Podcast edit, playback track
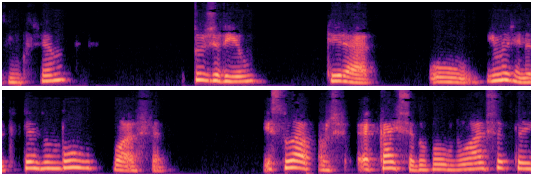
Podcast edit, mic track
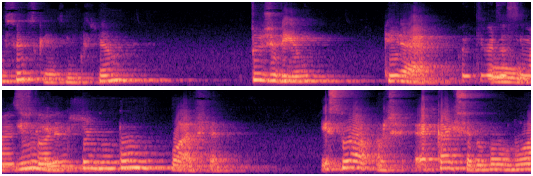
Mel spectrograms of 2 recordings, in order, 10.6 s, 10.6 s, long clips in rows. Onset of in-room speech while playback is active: 5 s

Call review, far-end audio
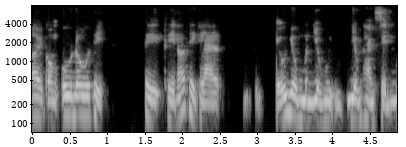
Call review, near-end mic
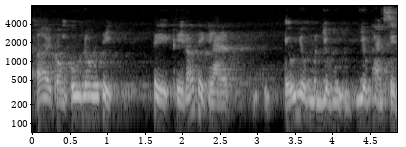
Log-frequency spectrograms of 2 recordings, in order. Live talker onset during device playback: none

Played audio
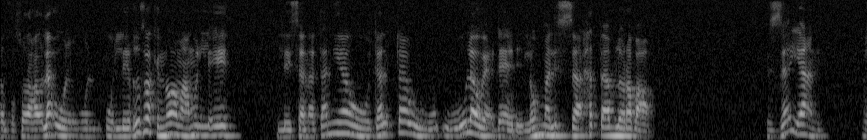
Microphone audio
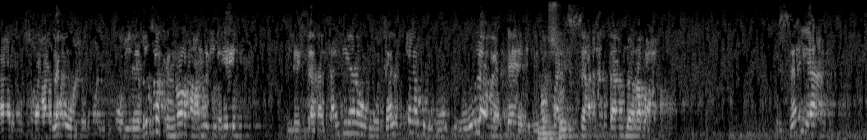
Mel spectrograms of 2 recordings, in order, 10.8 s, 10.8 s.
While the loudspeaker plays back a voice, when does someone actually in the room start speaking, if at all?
7 s

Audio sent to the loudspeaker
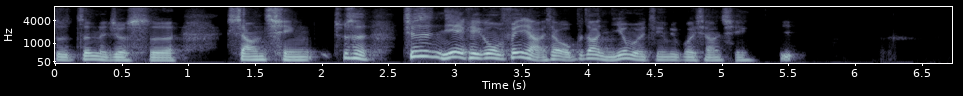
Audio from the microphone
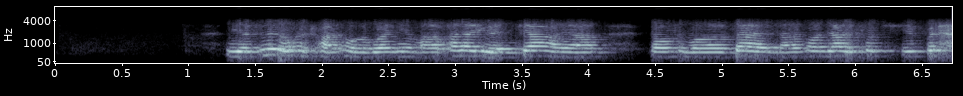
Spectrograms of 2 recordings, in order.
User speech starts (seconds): 1 s

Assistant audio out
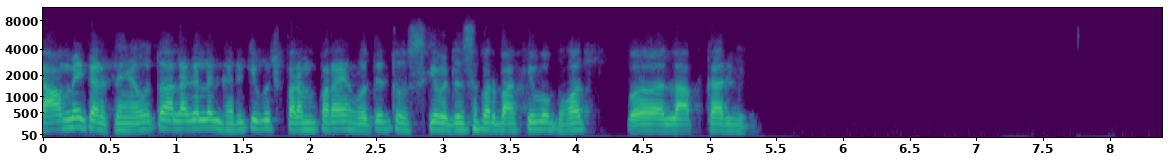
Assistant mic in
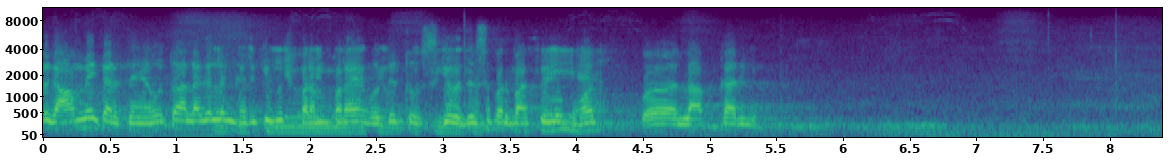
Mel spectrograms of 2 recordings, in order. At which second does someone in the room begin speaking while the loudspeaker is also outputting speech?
1 s

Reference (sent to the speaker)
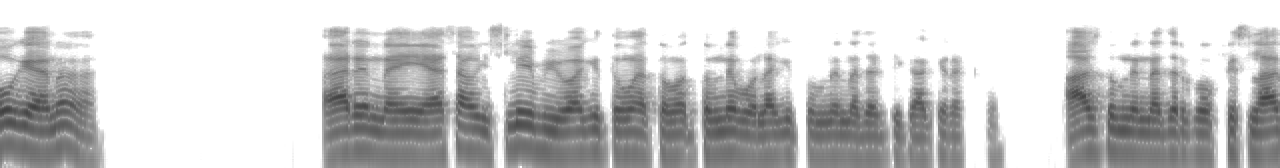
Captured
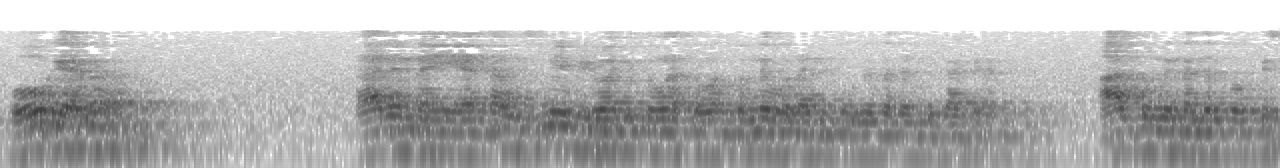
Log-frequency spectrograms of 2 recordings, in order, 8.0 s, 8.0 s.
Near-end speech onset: none

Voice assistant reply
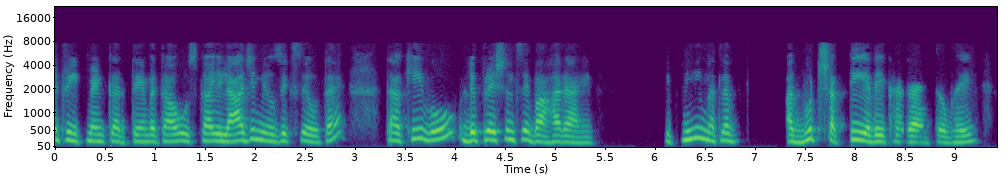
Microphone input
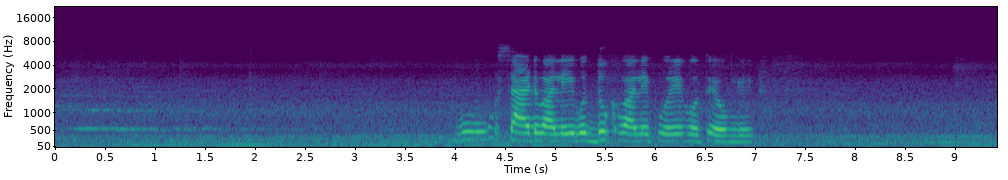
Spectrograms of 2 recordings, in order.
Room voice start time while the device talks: 4 s

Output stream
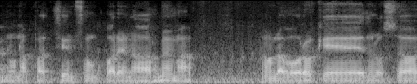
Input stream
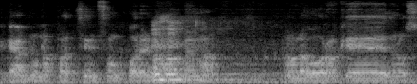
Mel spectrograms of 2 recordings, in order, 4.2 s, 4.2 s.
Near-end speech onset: 1 s

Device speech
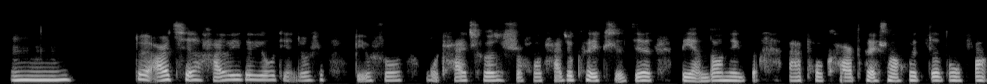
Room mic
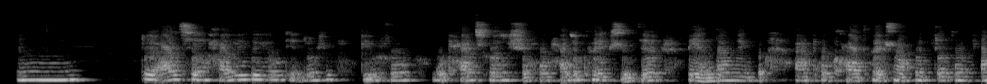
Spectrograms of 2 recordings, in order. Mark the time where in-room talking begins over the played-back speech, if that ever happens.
none

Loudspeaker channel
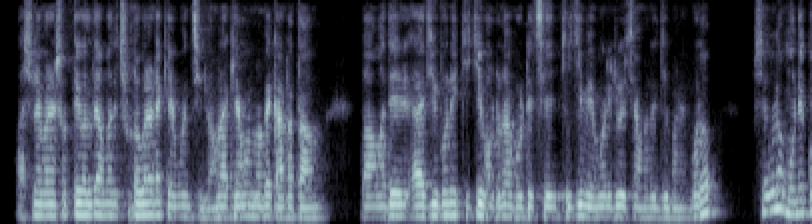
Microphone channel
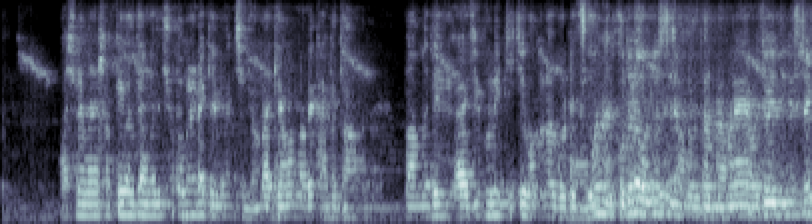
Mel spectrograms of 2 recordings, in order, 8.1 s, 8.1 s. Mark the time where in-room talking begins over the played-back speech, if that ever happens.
6 s

